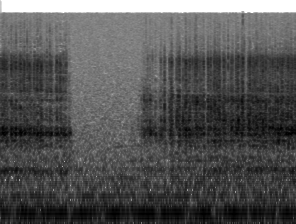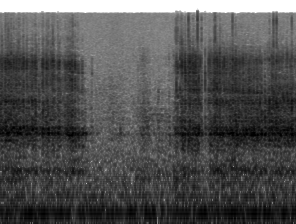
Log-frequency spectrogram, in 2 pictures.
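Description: Long nails scratch across the nubs of a small pink silicone cleansing pad, which is solid and flexible. Dense, bright, rustling scrapes with a steady mid-range tone come in bursts, pausing briefly twice, over a constant low hum.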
